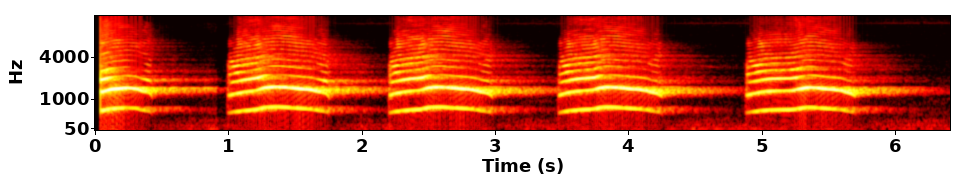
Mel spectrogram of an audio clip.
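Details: Peacock giving loud, nasal, trumpeting calls, five in a row, each a rising-then-falling wail of about a second, repeated roughly every 1.2 seconds against a quiet background.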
